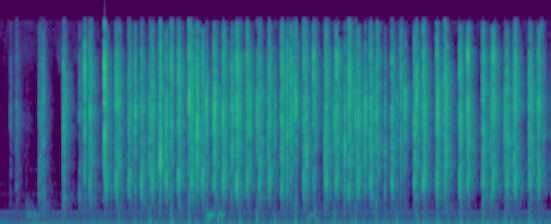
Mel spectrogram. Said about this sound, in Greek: Και πάμε να χτυπήσουμε το στήθος μας, γιατί μπορεί να ακούγονται και μπουμπουνιτά από μακριά. Να χτυπήσουμε τα γόνατά μας.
